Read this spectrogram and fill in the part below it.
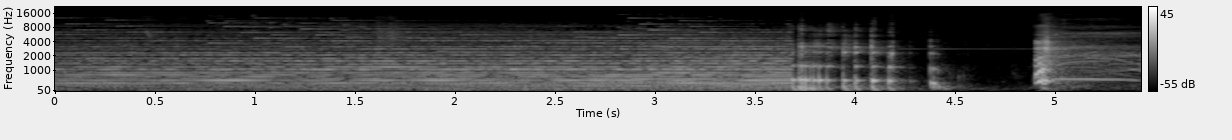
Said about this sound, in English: Sorry, I always do a burp at the end of that poem.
